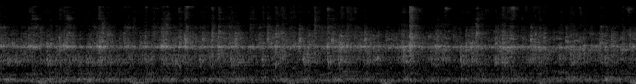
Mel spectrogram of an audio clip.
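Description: Ice cubes clinking and rattling against the inside of a glass mixing glass as a bar spoon stirs them round, a steady stream of small clicks. A faint steady high whine sits underneath.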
